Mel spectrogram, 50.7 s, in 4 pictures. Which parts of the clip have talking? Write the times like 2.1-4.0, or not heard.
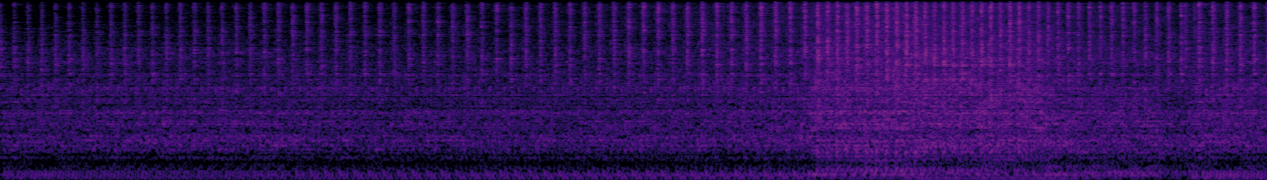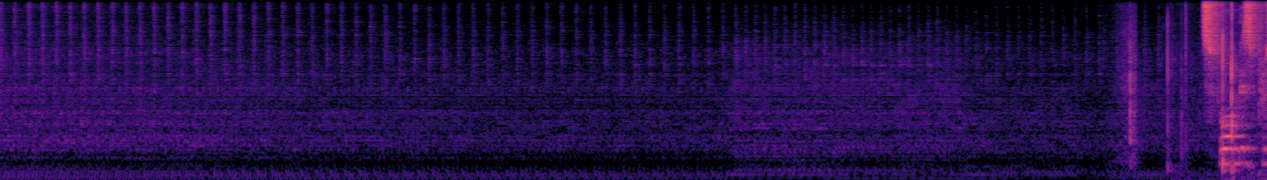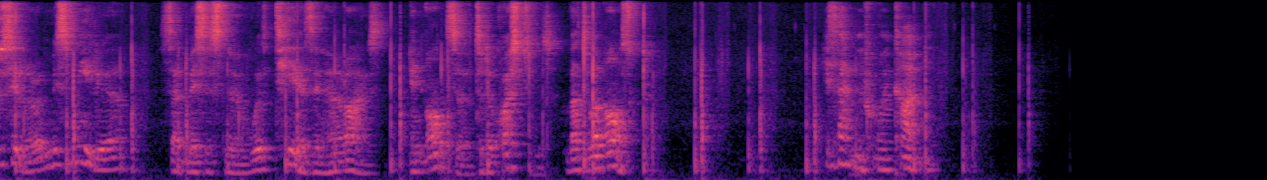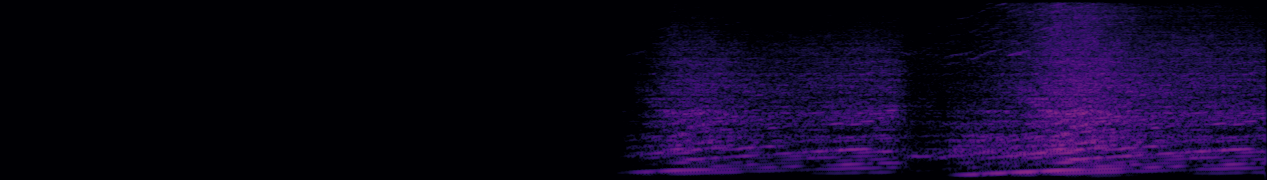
24.7-31.9, 33.5-34.7.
